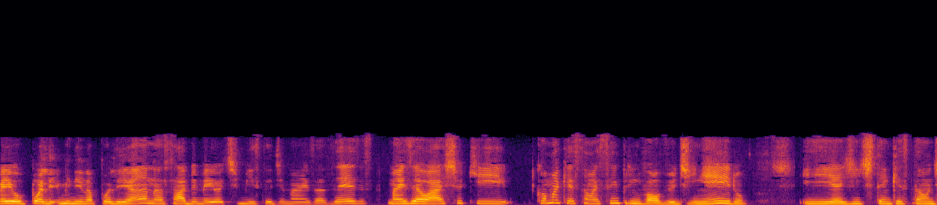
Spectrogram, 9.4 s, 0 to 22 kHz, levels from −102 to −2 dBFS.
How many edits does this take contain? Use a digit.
2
